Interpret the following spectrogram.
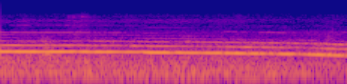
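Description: A single long held pitched tone with overtones, steady and even in pitch, beginning to sag downward just at the end.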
